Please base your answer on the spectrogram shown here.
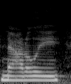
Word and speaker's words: nathalie: is a hoya natalie or nathalie as it's spelled but i believe it's like natalie such a fast grower follow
